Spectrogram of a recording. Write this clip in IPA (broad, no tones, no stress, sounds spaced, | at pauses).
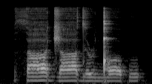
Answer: θ aː d͡ʒ aː d ɘ ɹ ŋ͡ǃ ɔː p u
